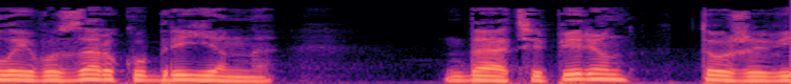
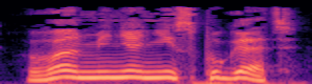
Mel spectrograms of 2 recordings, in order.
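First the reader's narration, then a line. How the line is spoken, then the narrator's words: Shouted. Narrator (Russian): крикнул Джейме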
